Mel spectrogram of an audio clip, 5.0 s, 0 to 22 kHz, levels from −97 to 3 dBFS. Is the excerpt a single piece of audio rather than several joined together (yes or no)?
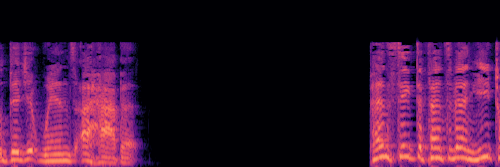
yes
